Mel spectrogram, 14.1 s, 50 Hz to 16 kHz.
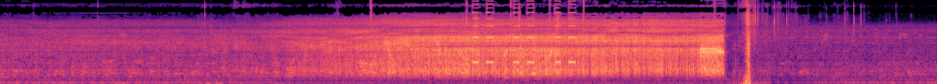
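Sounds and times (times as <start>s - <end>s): radio static hiss: 0.5s - 11.4s
short high beeps: 7.0s - 8.8s.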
